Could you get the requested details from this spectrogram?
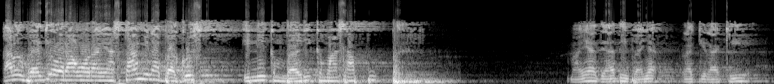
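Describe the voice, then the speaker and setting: Guy, middle-aged, chatty preacher telling stories, kinda high voice, roomy echo all over. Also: normal speed, long pauses, fairly bright tone, faint music behind. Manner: conversational and folksy, mixing in anecdotes. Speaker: preacher answering questions. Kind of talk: religious study talk. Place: mosque hall. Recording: echoey mosque hall reverb.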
